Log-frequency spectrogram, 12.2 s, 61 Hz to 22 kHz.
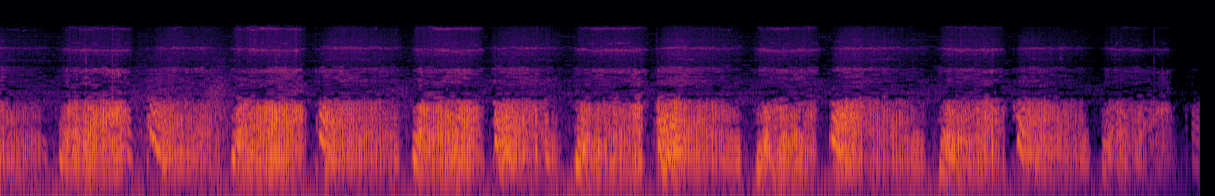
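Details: Loud, rhythmic, rasping snores, about 13 in 12 seconds, each long and noisy with short gaps between; heavy snoring.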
